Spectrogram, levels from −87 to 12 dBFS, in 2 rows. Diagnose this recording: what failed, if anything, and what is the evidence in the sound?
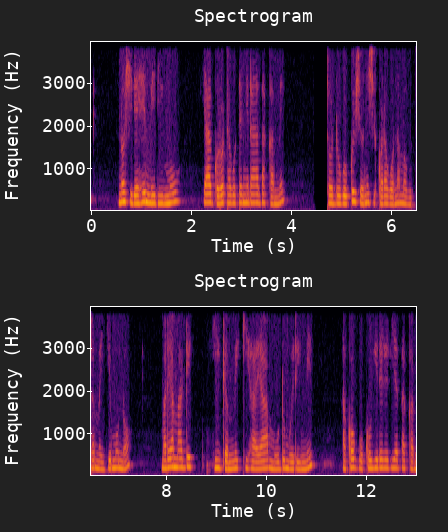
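A short stall from a late packet occurs at 1.40 to 1.46 s, a network delay that emptied the jitter buffer. The receiver stretched the last sound for 33 ms and then resumed with nothing lost. On a spectrogram this appears as a brief smeared, repeated frame.

A call audio freeze runs from 4.46 to 4.74 s, likely caused by packets held up in the network. A brief fading buzz gives way to about 240 ms of silence. Then the audio resumes at "ngũkũ icio nĩcikoragwo na". The waveform shows a flat gap, and nothing is missing.

A jitter buffer speed-up runs from 9.94 to 12.30 s at 110% speed, with roughly a third of a second trimmed away. The receiver cut many short pitch-period pieces to reduce its backlog, so the sound is hurried but keeps its pitch. Harmonics stay level on the spectrogram while events arrive closer together, all below the 4 kHz ceiling of the G.711 call path.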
